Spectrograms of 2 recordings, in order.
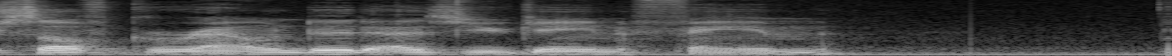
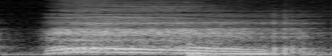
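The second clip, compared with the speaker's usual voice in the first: mock gasp; 10 semitones higher than usual. Reacting to teacher being mad.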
